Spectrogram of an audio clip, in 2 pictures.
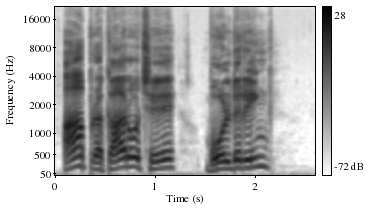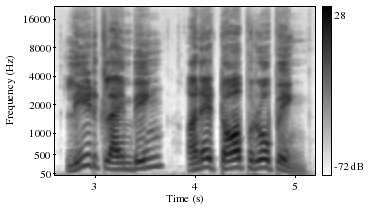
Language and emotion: Gujarati, neutral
